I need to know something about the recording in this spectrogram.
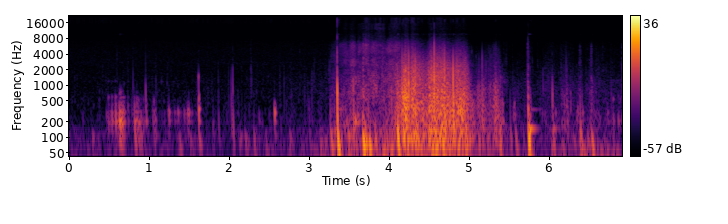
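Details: Gurgling, bubbling rumbles with scattered pops swelling into a long loud churn from the stomach of a person with a cold; ordinary bowel sounds.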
